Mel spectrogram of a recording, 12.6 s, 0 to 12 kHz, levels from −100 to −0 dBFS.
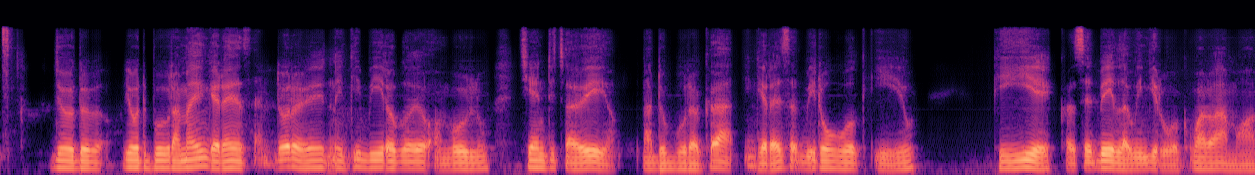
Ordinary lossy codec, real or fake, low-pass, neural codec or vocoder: none; fake; 7.2 kHz; codec, 16 kHz, 0.5 kbps, X-Codec, HuBERT features, trained on LibriSpeech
